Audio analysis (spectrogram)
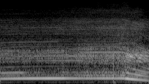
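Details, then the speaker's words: Older Tiffany brand two-speed hold-on stick blender: a clean, steady high motor whine that winds down smoothly at shutoff, no rattle or grinding. Both speeds work with little vibration, and the motor is healthy. "Yep. Two speeds work. Not a lot of vibration, which is good for these. Normally these have a lot of vibration in them."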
